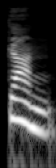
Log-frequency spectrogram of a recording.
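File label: "gun", American English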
